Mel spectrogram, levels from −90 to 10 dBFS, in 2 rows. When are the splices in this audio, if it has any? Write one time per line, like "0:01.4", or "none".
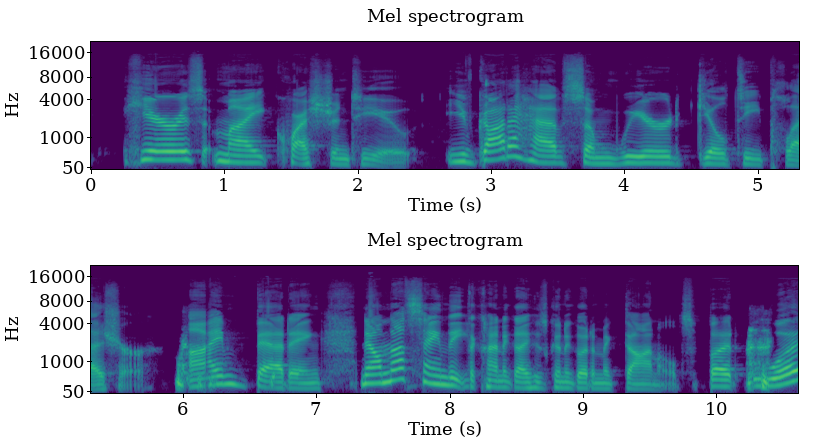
0:08.1

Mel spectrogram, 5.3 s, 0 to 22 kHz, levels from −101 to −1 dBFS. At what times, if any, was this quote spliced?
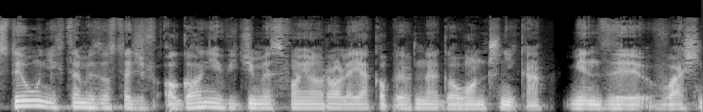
0:04.2

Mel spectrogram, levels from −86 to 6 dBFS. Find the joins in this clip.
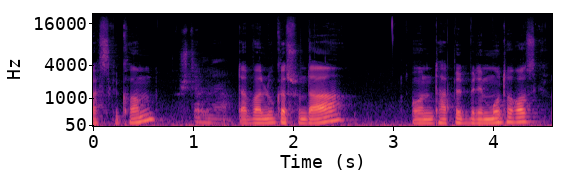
none

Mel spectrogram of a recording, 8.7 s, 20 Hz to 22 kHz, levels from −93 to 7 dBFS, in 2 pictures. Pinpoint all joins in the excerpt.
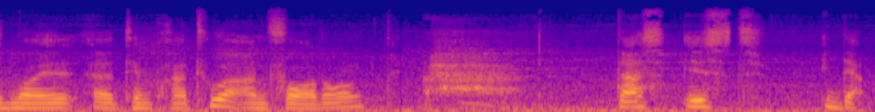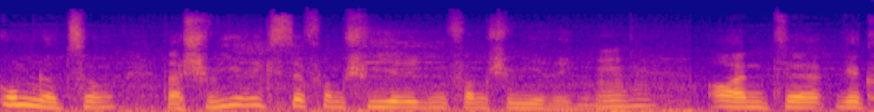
none

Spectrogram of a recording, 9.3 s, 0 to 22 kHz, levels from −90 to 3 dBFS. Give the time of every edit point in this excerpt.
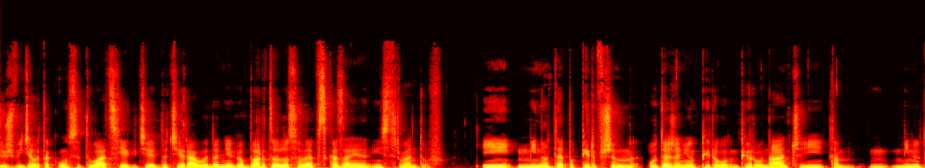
0:04.5
0:06.4

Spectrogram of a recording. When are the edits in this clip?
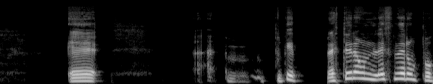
0:02.8
0:03.3

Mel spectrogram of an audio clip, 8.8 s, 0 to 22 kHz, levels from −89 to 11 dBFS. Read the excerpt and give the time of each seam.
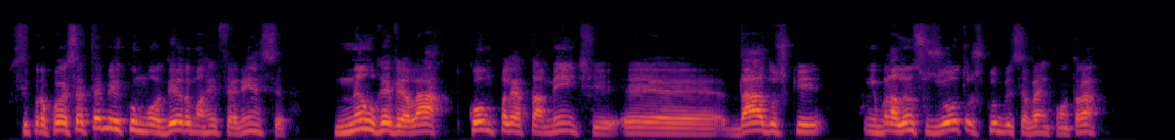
0:07.6

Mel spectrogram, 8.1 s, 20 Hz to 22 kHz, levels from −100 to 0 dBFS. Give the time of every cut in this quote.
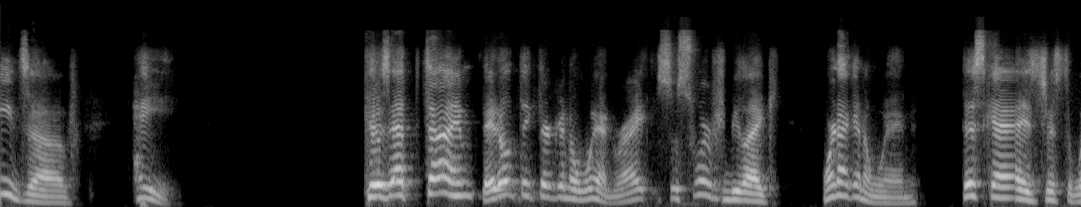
0:05.4

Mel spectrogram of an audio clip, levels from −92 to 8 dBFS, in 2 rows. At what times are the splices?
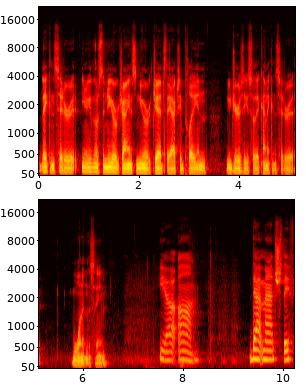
none

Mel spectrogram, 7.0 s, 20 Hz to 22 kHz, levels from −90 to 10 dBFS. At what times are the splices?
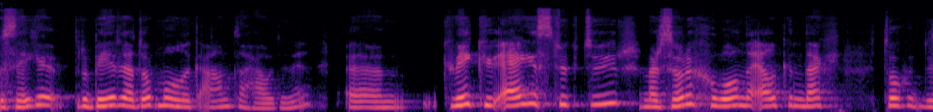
0:01.2
0:02.4
0:03.3
0:04.8

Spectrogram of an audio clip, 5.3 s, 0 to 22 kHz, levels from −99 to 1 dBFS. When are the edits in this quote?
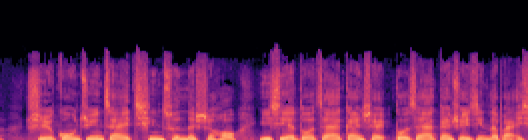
0:03.9

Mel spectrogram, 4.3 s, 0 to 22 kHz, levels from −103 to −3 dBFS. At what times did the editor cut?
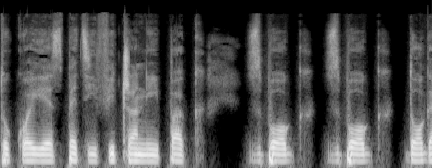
0:03.2

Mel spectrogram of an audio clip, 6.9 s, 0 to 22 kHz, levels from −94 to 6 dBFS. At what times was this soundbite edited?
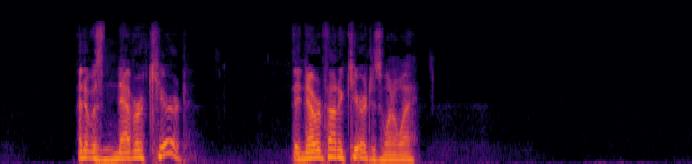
none

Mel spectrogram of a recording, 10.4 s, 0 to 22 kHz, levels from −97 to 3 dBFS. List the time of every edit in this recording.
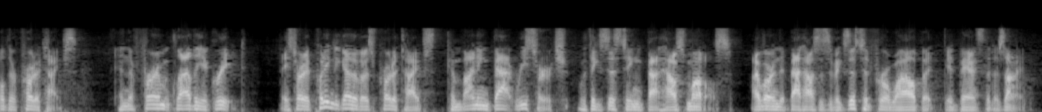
0:02.6
0:07.4
0:09.4

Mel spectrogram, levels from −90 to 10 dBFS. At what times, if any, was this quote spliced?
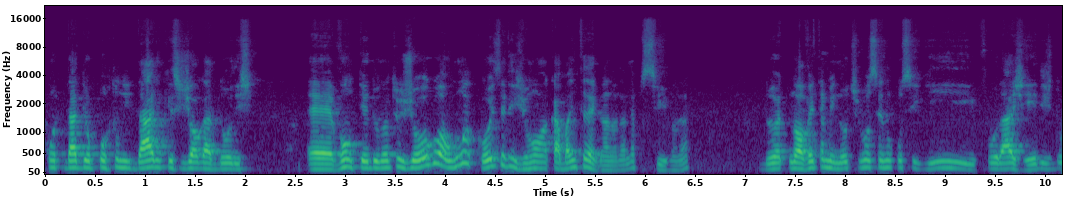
none

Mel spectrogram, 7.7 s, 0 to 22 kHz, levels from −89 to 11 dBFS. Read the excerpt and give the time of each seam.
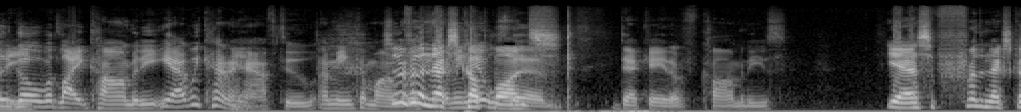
0:03.7

